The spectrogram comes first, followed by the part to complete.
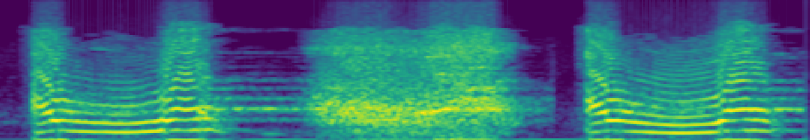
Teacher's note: वाव को दोनों होठों की गोलाई से अदा करेंगे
